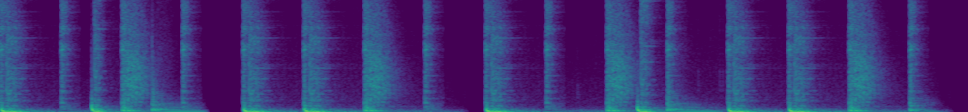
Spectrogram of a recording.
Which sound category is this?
Music > Other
